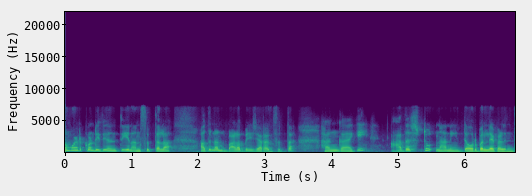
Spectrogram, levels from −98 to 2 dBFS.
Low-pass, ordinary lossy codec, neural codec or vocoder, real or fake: 7.2 kHz; none; codec, 16 kHz, 2 kbps, X-Codec, HuBERT features, trained on LibriSpeech; fake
